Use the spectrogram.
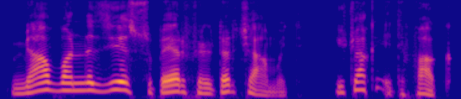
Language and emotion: Kashmiri, surprised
